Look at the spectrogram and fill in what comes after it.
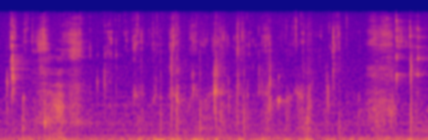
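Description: A person chewing food with the mouth close to a clip-on microphone: a run of small wet smacks and clicks.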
